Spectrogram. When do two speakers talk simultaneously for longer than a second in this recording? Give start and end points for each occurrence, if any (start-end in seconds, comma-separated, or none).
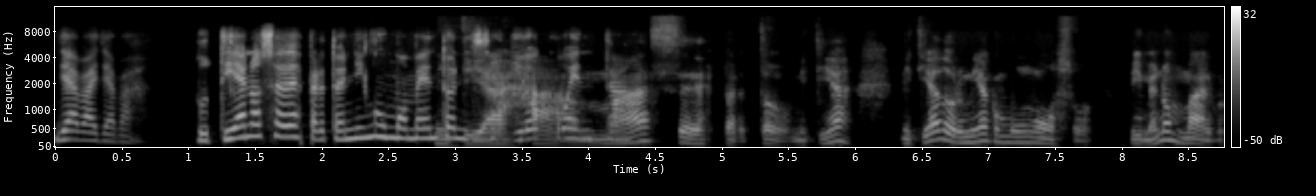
2.8-4.5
